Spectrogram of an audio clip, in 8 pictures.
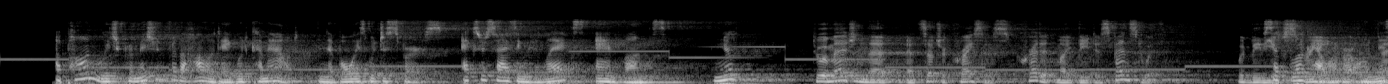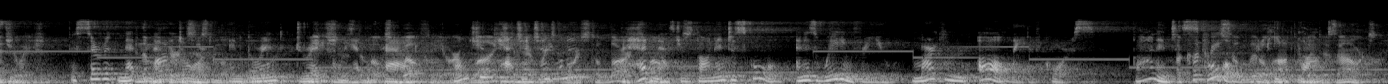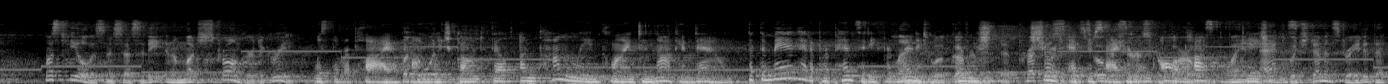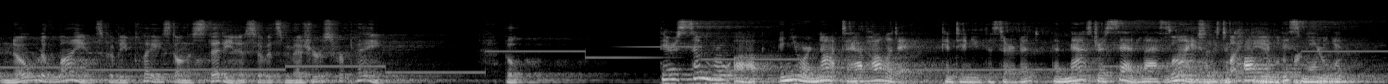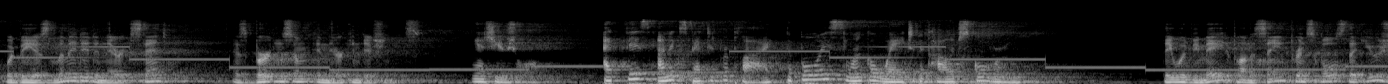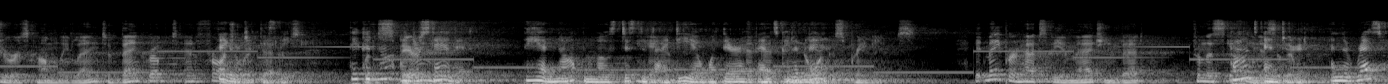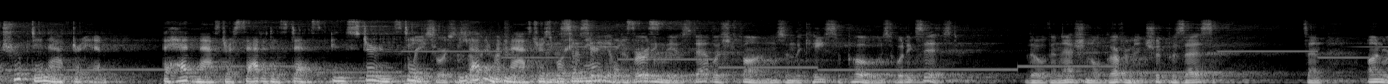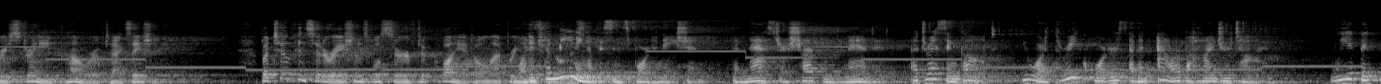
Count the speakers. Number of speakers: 2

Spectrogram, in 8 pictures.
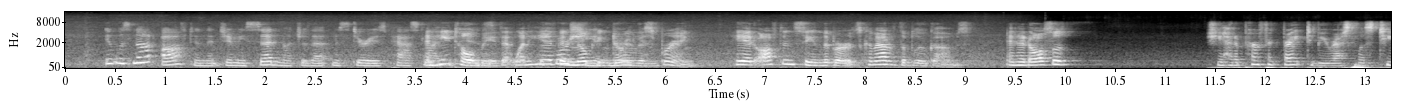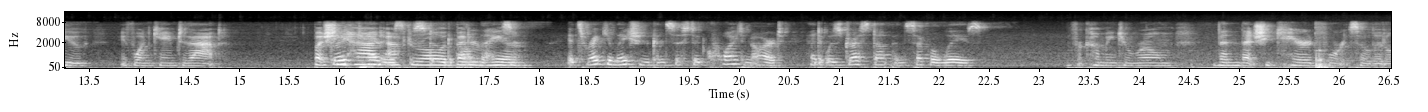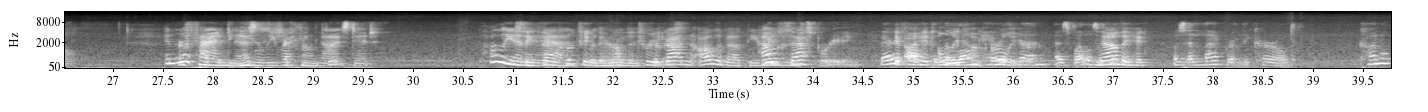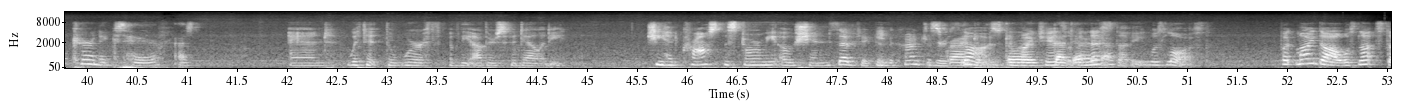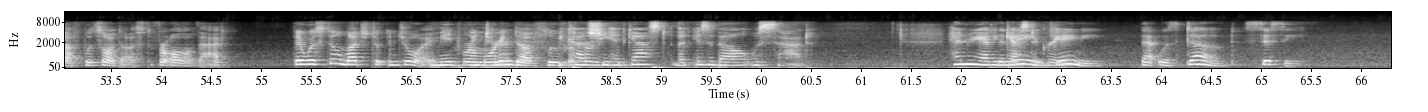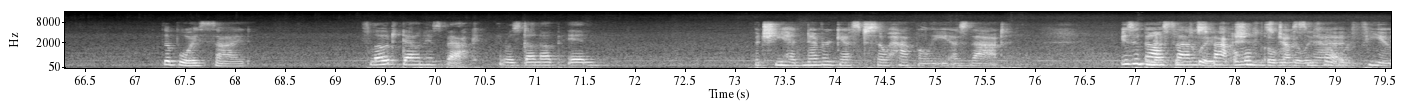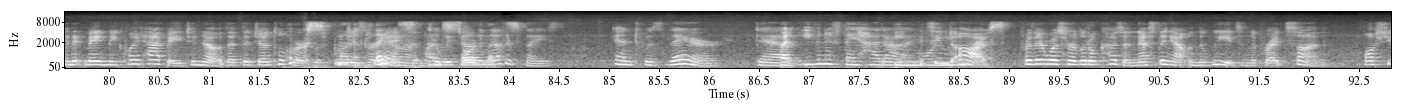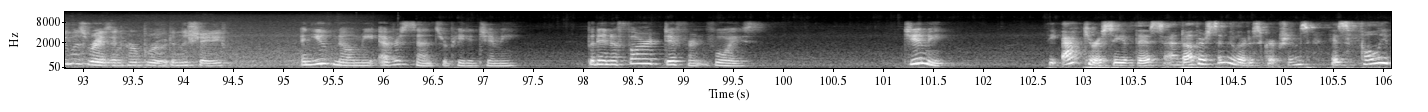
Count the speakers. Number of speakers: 4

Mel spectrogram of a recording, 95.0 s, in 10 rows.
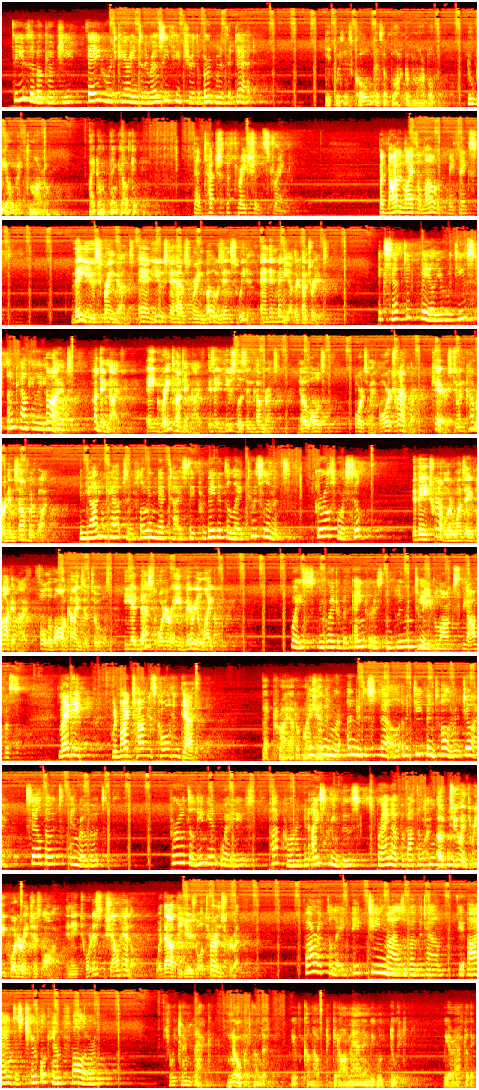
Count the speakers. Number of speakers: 4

